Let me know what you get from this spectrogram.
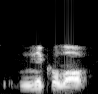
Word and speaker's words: Nikolov: It's spelled H-R-I-S-T-O-V. – Thank you so much. Perfect. – And then last name is Nikolov. – Thank you so much. – N-I-K-O-L-O-V.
